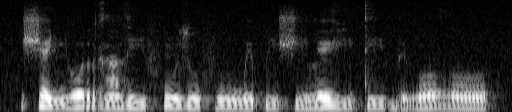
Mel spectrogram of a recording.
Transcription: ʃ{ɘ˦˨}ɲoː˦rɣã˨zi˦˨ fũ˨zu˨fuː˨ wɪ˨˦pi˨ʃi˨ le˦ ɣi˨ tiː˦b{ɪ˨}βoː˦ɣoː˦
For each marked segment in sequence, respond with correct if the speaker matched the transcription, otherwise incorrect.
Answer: incorrect, correct

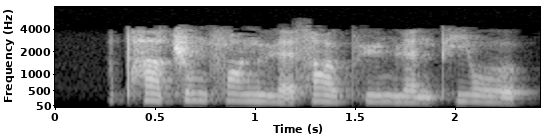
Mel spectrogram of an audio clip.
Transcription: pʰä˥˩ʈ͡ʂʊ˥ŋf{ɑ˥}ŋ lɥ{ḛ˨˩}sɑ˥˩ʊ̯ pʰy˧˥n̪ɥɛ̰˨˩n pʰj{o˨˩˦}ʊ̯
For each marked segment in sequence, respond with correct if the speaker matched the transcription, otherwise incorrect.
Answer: correct, incorrect, incorrect

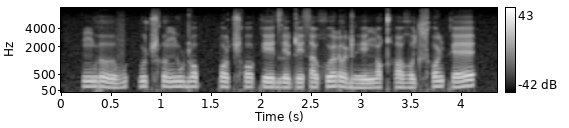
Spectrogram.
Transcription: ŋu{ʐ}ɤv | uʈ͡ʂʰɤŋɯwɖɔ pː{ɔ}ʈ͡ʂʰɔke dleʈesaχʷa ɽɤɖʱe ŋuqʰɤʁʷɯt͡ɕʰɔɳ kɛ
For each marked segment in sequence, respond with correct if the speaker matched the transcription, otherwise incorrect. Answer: incorrect, correct

